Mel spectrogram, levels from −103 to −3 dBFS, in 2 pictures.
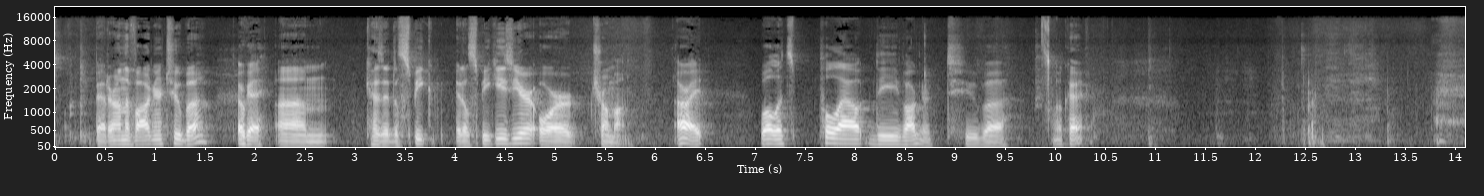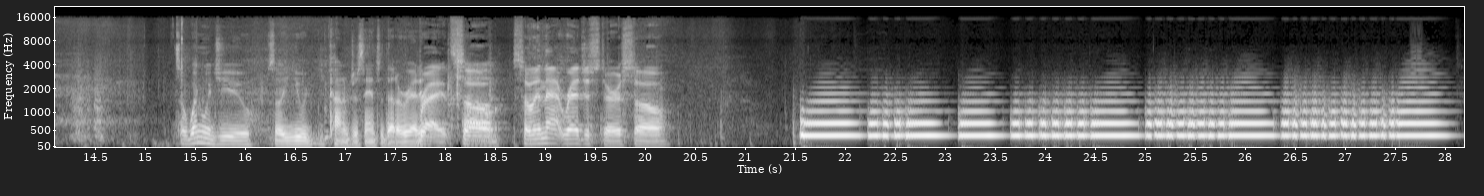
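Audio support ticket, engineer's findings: Gain pumping, throughout the recording. Level swings around 20 dB. Dynamics squashed, loud and soft passages close in level. Likely cause: input gain set far too high, with a fast limiter or compressor clamping it on every peak.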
